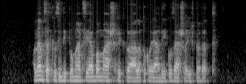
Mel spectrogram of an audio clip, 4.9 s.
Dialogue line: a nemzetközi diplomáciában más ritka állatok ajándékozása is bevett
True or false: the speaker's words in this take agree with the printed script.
true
